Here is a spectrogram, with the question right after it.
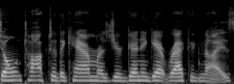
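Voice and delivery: ordinary talk, nothing marked

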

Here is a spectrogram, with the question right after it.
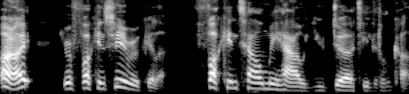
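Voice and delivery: blunt, flat, totally unbothered tone. Imitating an interviewer unfazed by a serial killer: imitating Howard Stern. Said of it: "Howard Stern is like".

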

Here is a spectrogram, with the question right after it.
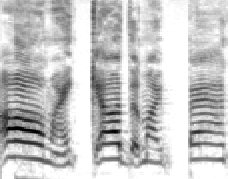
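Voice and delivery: high, aching, stretched-out, drawn-out pained grumble. Retelling a man in an elevator complaining to his friends: imitating a man with back pain. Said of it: "He's holding his back".

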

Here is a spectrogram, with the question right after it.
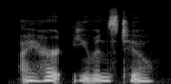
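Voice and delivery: faintest breath of a hush, slow stage whisper. Velia answers the question put to her with the faintest breath, half-whispered. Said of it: "With the faintest breath, Velia whispered".

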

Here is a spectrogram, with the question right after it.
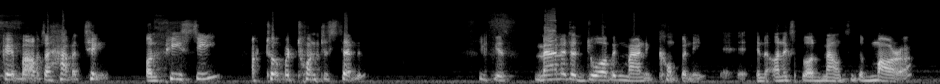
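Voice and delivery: put-on Guyanese-accented speech. Reading a game listing as the speaker's boss would: imitating boss's Guyanese accent. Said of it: "That's a Guyanese accent for you".

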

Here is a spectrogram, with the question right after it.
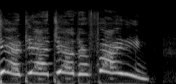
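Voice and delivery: put-on acted high child's scream. A dad retells his son watching fights in sports, imitating Jackson screaming excitedly. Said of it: "he will like freak out and scream".

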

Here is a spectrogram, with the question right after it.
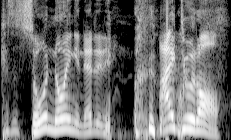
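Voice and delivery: loud, high-pitched yelling. Speaker complains to a co-host about editing, yelling. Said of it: "But you don't have to yell at me".

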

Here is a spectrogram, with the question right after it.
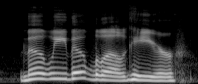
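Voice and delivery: geeky, nerdy put-on Texan accent. Speaker imagines answering resort pool guests, nerdy Texan accent. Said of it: "was that like nerdy Texan accent?".

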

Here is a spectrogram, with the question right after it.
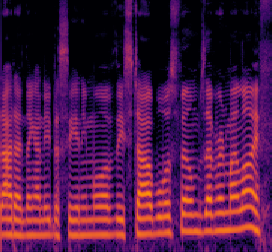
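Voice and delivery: usual speaking voice

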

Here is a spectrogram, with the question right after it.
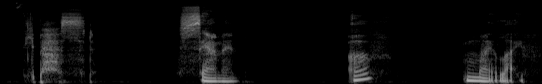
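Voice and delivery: slow, halting, dramatic emphasis with each word drawn out. Describing the best salmon of their life, slow for dramatic effect. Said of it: "I say that slow to emphasize the dramatic effect".

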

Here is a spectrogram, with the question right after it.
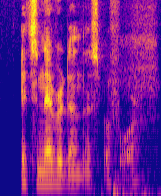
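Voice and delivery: mock dead-serious tone. Retelling what a man told them when it would not start, retelling a dead-serious reply. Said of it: "looks at me dead ass serious and goes".

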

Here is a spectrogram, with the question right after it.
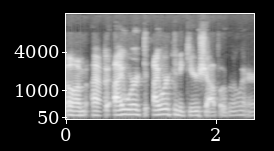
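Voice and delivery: plain

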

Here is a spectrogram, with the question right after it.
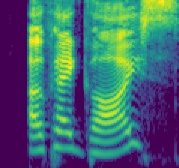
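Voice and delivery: put-on Aussie-style Australian accent. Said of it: "That was Australian, wasn't it?".

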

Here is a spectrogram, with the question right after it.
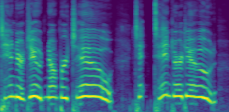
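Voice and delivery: mock loud, high-pitched holler. Retelling seeing a tinder date at 3 a.m., imitating a friend's yelling. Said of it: "my friend starts yelling".

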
